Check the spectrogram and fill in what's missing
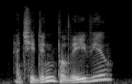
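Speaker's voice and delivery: plain, incredulous disbelief. The narrator questions Deb about what happened, incredulous. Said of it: "I asked incredulously".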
